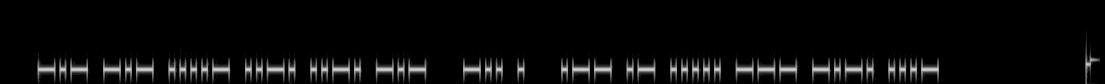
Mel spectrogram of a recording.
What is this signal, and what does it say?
Morse code, heard as a keyed tone, about 22 wpm, 700 Hz. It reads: KK4FFK DE WA5OCV
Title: USA Callsign DE Callsign - 6 Characters - 22wpm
